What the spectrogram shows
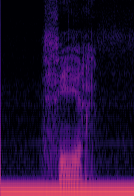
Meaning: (noun) 1. a feather, plume 2. a mechanical spring (e.g. metallic helix which resists stress) 3. a twisted leaf, notably of a fern 4. ferry
- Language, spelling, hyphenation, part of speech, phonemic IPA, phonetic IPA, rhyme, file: Dutch, veer, veer, noun / verb, /veːr/, [vɪːr], -eːr, Nl-veer.ogg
